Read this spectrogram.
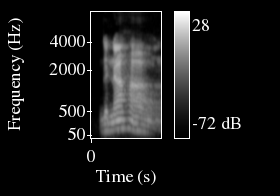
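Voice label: "genahar", Malay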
